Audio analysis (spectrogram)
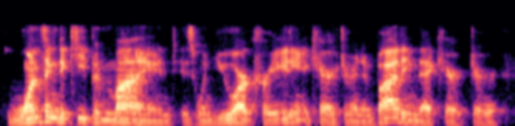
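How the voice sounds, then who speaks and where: Very deep-voiced man, casual podcast co-host. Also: moderate pace, pushed and bright. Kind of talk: casual conversational advice and anecdotes. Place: podcast recording. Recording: dull, muffled lo-fi sound.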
